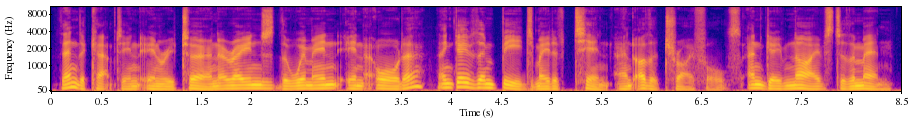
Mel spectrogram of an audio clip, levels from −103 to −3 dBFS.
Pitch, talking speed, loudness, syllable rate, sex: 115 Hz, 185 wpm, -17 LUFS, 4.4 syllables/s, male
